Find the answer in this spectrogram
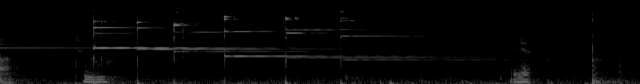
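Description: A set of tuned push-button desk bells (handbells rung by pressing the plunger on top) struck one after another: about six notes stepping down in pitch, each ringing on and overlapping the next before they fade.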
